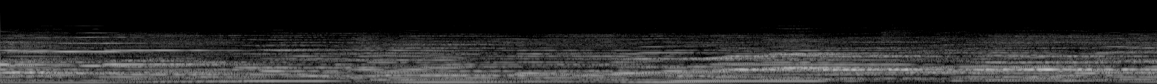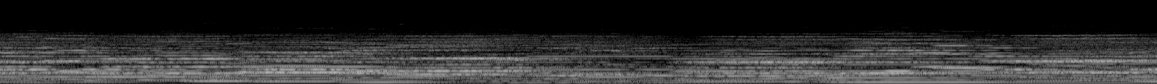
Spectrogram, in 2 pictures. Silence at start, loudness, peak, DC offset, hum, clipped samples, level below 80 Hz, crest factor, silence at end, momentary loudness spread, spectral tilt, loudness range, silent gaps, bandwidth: 0 s; -29 LUFS; -14 dBFS; under 0.1%; none; under 0.1%; -60 dBFS; 16 dB; 0 s; 7 LU; -7 dB/octave; 5 LU; none; 12.5 kHz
